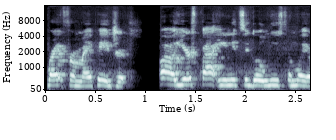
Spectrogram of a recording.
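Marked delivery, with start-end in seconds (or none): none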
